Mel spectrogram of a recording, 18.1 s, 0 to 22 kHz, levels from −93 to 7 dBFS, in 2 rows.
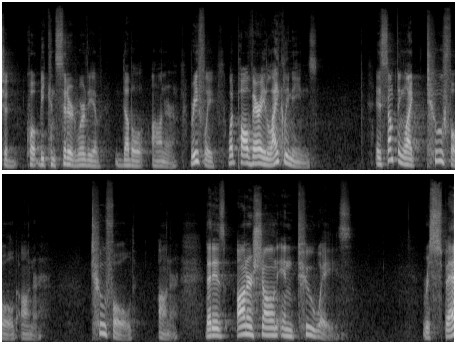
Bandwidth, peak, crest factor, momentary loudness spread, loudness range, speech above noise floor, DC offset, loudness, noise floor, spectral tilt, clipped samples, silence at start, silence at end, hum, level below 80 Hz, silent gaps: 19 kHz; -2 dBFS; 26 dB; 21 LU; 10 LU; 42 dB; under 0.1%; -27 LUFS; -69 dBFS; -5 dB/octave; under 0.1%; 0 s; 0 s; none; -72 dBFS; none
